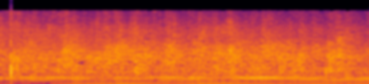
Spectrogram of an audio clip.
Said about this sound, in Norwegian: En jubel og applaus for Jesus, så jeg går inn i avslutningen.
